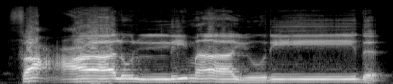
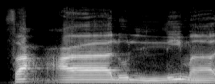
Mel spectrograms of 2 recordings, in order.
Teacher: فعال لما یرید، فا کو عین سے سختی سے ملانا ہے، زور سے ملانا ہے، ٹھیک ہے، اور یہ الف مدہ ہے، فعال لما، یہاں جو ہے تنوین کا ادغام ہو رہا ہے، نون تنوین کا ادغام ہے، بلا غنہ، غنہ نہیں کریں گے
